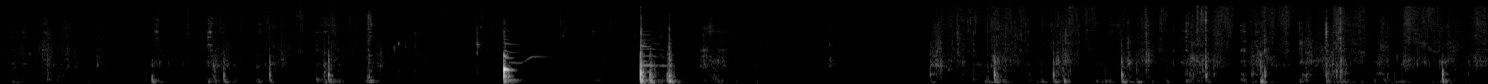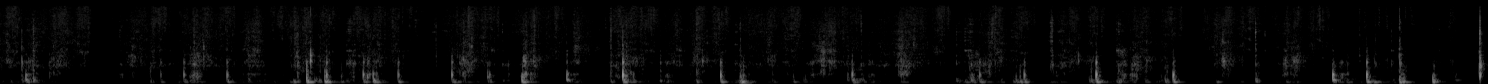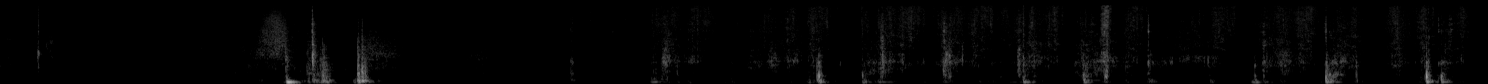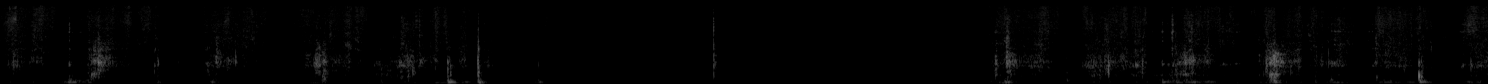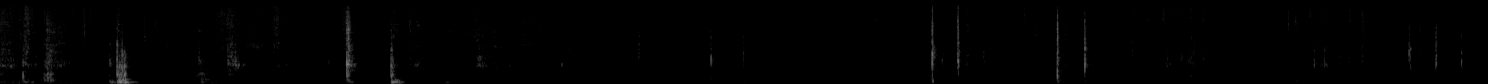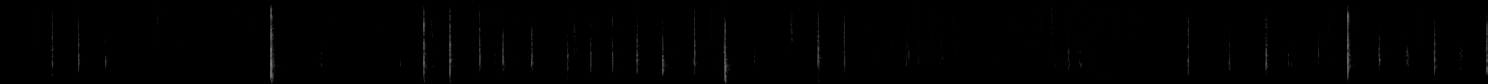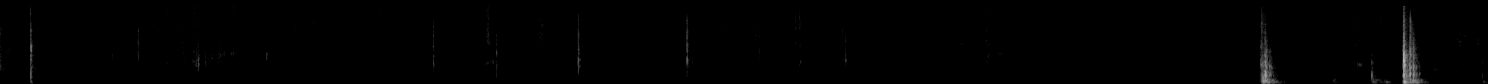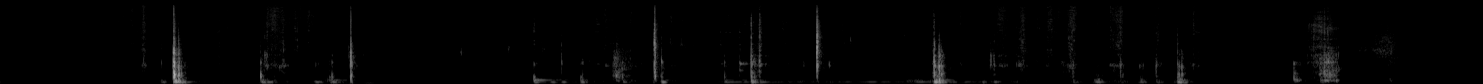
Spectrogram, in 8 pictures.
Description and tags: Kneading dough in metal pot
Performed foley recording of a person kneading or mashing corn dough in a metal pot.
Sennheiser 416 into Neve Portico, Reaper.
masa, maiz, amasando, table, pot, metal, olla, foley, hands, recording, knead, kneading, dough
